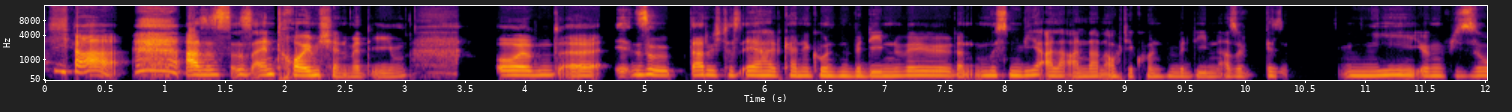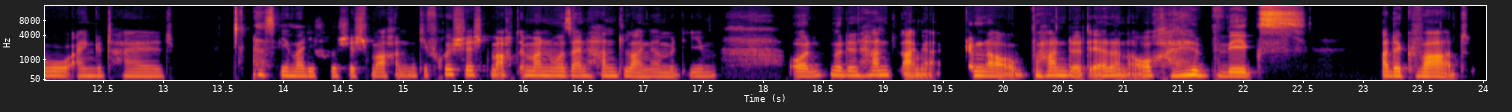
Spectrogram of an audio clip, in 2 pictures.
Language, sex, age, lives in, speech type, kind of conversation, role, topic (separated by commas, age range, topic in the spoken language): German, female, 30-34, Germany, conversation, advice, user, Wie gebe ich einem schwierigen Kollegen konstruktives Feedback?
